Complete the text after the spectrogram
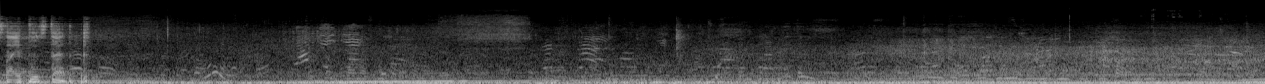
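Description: A crowd of spectators chatters in the distance outdoors.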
